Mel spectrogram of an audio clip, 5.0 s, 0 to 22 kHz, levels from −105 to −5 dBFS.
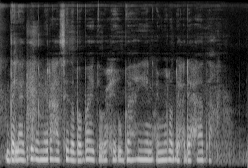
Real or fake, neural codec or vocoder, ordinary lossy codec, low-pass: fake; vocoder, 44.1 kHz, 128 mel bands every 512 samples, BigVGAN v2; none; none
